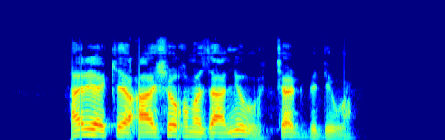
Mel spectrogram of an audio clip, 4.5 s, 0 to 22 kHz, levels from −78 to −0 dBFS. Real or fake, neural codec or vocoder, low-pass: real; none; 7.2 kHz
